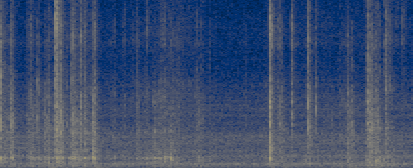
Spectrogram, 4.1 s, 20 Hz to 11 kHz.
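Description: VHS cassette being pushed into the cassette housing of a Panasonic NV-FS 88 S-VHS VCR opened for repair: a string of sharp plastic and metal clicks and clatters from the tape and the loading mechanism, in a cluster at the start and again in the second half, over a faint steady hum.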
